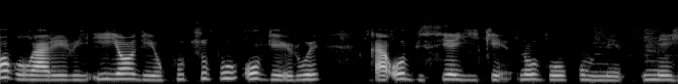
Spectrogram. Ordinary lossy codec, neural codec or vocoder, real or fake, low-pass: none; none; real; none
